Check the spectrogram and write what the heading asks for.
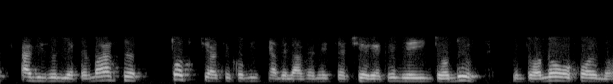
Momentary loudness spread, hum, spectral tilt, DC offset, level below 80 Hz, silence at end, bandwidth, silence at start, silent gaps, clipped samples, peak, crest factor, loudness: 9 LU; none; -9.5 dB/octave; under 0.1%; -80 dBFS; 0 s; 3.8 kHz; 0 s; none; under 0.1%; -12 dBFS; 14 dB; -25 LUFS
